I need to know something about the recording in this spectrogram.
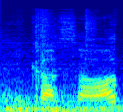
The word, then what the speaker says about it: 五十沢: これから行きます深沢っていうのはね 50の沢と書いてイカ触っと呼びますここもね混浴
